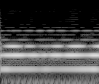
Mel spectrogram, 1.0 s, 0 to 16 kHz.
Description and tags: real organ slow rotary
tonewheel, b3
